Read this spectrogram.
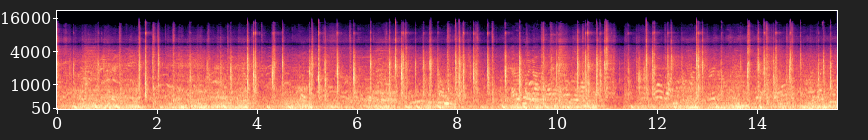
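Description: An air hockey puck clacks sharply against mallets and the table's rails.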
